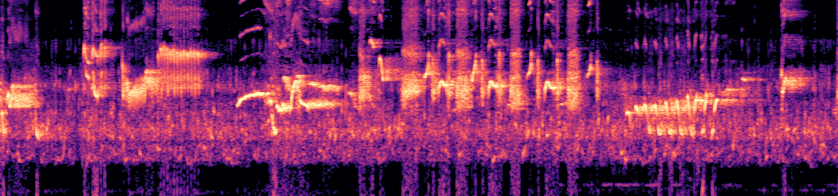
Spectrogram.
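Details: White-rumped shama lure song for provoking males: varied phrases of whistles, rising sweeps and rapid chattering notes, with short pauses between bursts across the whole stretch.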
